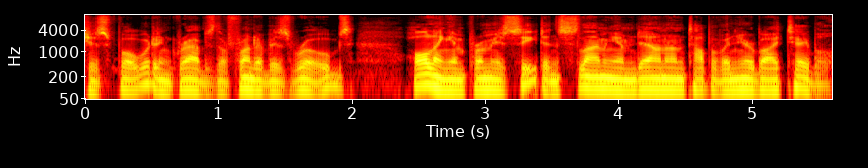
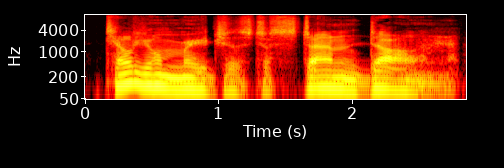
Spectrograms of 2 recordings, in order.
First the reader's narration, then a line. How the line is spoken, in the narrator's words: Elias growls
